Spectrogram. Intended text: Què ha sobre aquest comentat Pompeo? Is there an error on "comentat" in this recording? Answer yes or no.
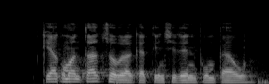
yes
